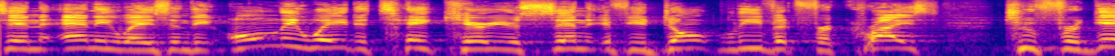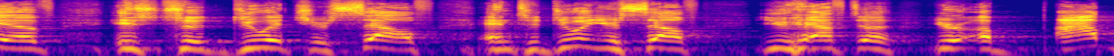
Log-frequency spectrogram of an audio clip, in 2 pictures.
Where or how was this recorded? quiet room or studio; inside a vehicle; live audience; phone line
live audience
